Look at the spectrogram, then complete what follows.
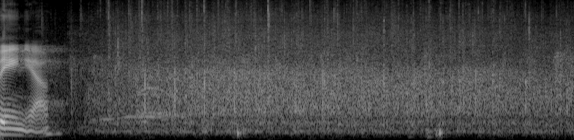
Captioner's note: attendees applauding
